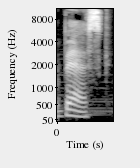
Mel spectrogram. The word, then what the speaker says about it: bisque: mid-bite of her lobster bisque which she pronounced bisy with a force accent suddenly fixed me with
